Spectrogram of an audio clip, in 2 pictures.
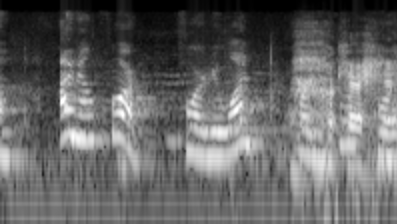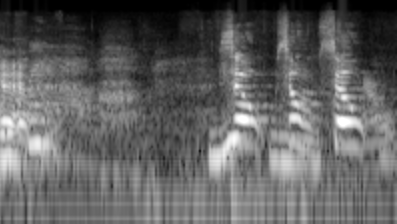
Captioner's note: laughing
